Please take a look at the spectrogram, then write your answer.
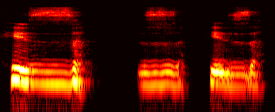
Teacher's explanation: it's the S, but we're going to have the voice S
